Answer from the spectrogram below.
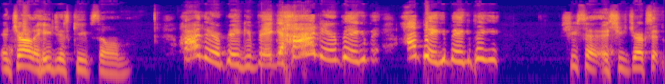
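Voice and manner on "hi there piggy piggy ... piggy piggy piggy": much higher singsong piggy calls; high baby-talk coo. Retold or imitated. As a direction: coo at the dog in a silly high voice. Charlie cooing at the dog.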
